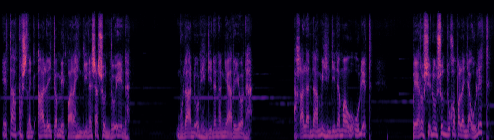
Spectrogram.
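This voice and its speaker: Guy voicing a gentle worried dad, soft and soothing, storybook horror. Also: medium pitch, expressive, fairly quick, long pauses, slightly rough, soft background music, voice pushed up. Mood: explaining. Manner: soothing, pleading. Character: worried, gentle middle-aged father.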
